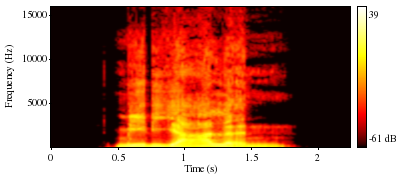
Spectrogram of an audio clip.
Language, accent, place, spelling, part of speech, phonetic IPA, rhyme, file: German, Germany, Berlin, medialen, adjective, [meˈdi̯aːlən], -aːlən, De-medialen.ogg
- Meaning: inflection of medial: 1. strong genitive masculine/neuter singular 2. weak/mixed genitive/dative all-gender singular 3. strong/weak/mixed accusative masculine singular 4. strong dative plural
